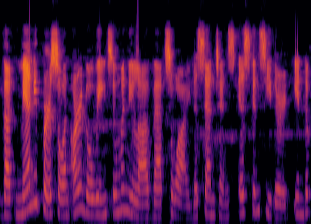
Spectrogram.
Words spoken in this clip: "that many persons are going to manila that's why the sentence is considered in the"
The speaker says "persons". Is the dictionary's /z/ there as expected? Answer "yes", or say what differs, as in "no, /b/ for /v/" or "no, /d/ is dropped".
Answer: no, /z/ is dropped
